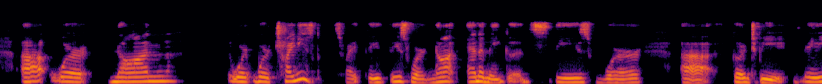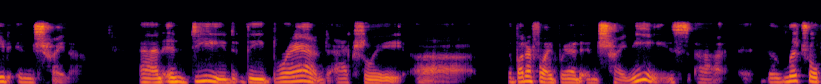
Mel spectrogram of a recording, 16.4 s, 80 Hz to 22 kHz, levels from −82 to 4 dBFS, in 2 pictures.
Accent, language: American, English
